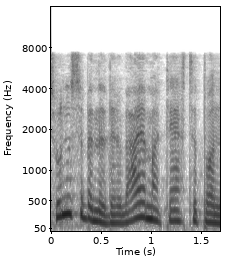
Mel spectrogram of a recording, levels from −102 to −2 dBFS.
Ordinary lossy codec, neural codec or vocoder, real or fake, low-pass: MP3, 96 kbps; codec, 16 kHz, 1.1 kbps, Voila-Tokenizer; fake; 7.2 kHz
